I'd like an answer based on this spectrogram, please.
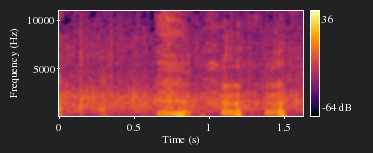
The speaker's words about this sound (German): Das ist doch mal ein kleiner Applaus wert, oder? Das geht ja runter wie Öl.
